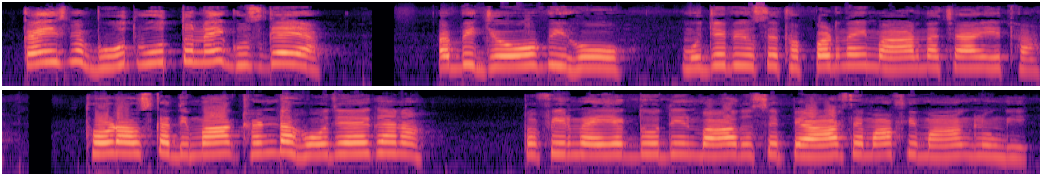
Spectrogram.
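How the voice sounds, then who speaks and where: A woman voicing a kind, patient elder daughter-in-law in a family cartoon who speaks gently and reasons things through. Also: very high voice. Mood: regretful. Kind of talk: cartoon voice acting.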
